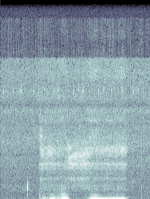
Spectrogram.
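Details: Uno the dog snoring really loud indoors: two deep, rumbling snores, a shorter one followed after a pause by a longer steady drone lasting under a second, with quiet room noise between.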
